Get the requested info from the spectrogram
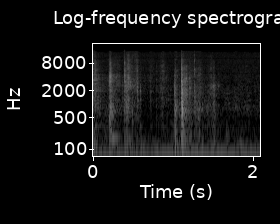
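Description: Quiet handling of a plastic paper-scoring board: a few light clicks and knocks, the sharpest about a second in, over a low steady hum.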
